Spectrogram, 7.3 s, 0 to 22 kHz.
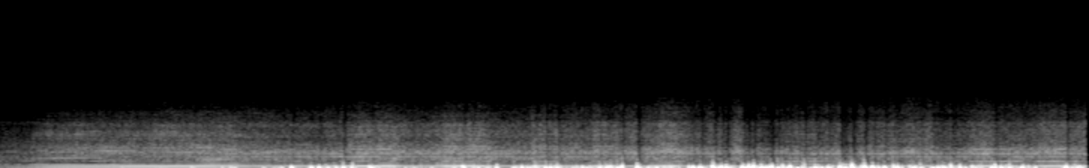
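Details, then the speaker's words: Sunon cooling fan from a Linksys EF2124 24-port switch, long in service, run on a separate supply: it spins up to a steady hum, then a rough, irregular clatter rides over it. A noisy fan, suspected to be worn. "now I got to scratch linis and uh a fan that's noisy that I just wanted to show you and all kinds of great like that"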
